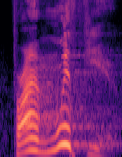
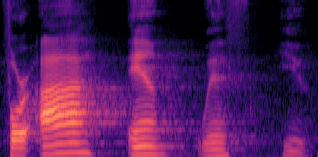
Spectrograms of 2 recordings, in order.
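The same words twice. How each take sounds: First: Said in the usual way. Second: Very slow, each word drawn out; slow and deliberate recitation; slow call and response. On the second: Shown as a demonstration. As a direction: lead the congregation slowly. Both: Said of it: "can you say that with me".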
